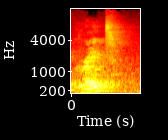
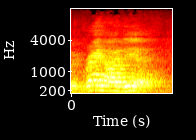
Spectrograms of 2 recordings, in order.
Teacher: it applies at the end of words. So you've got, say, great, voiceless T, but a great idea, voicing it. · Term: T voicing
